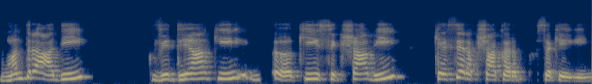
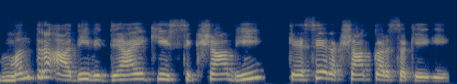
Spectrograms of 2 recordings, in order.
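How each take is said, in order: First: It is asked in a mocking, sarcastic tone. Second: It is asked as a plain, sincere question.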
